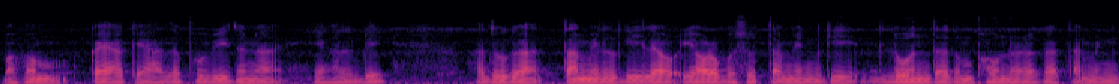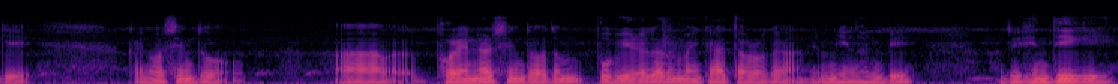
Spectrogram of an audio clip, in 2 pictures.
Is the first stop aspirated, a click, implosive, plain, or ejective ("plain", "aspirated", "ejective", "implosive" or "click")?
aspirated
